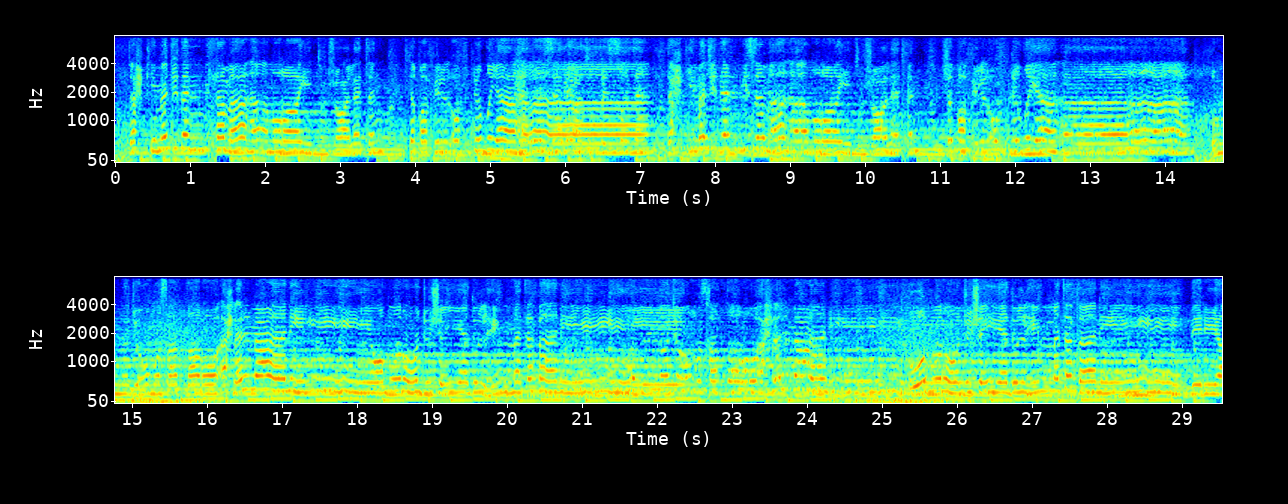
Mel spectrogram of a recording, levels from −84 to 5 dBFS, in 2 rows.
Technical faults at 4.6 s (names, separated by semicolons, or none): sound chopped by the voice detector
